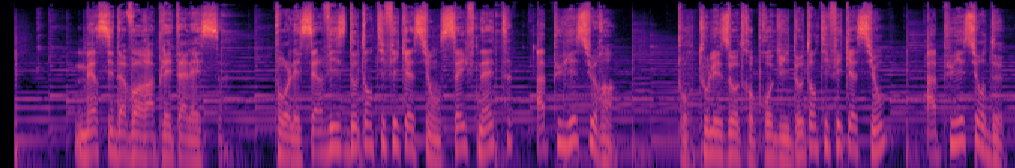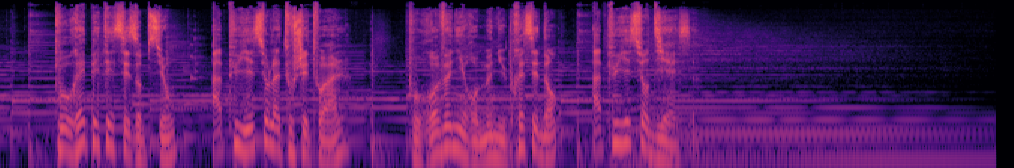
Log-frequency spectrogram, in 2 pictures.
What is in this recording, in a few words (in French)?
FR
